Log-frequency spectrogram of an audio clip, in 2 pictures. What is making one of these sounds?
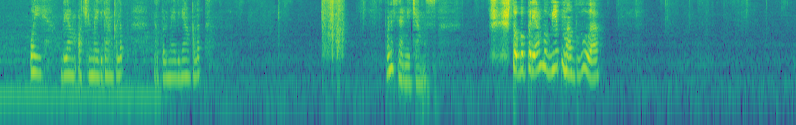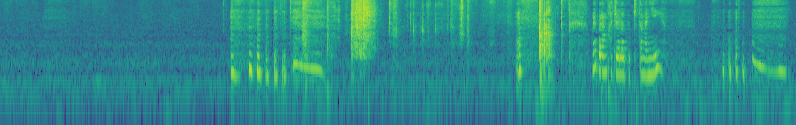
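A young woman talks close to a phone microphone, with animation, in short bursts.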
